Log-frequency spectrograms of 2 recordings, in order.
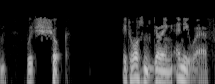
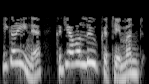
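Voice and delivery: high, loud, rushed request; fast, fretful plea; nervous; 14 semitones higher, 6 dB louder, faster than usual. A narrator's reading. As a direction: hurry it out anxiously at high pitch. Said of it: "Shufti began nervously".

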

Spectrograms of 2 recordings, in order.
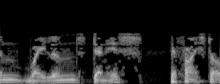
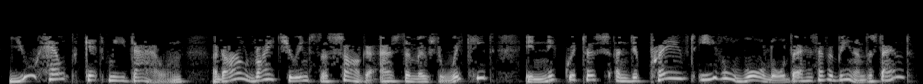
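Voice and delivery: bargaining minstrel; 8 semitones higher than usual. A narrator's reading. Minstrel promising a villain fame in the saga, insistent. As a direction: press the terms grandly on the listener.

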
